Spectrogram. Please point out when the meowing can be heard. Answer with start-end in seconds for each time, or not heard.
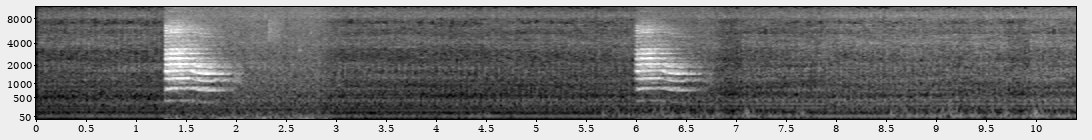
1.2-2.9, 6.0-6.8.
